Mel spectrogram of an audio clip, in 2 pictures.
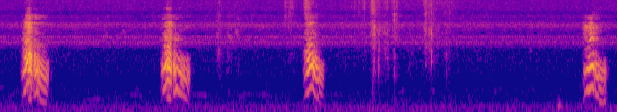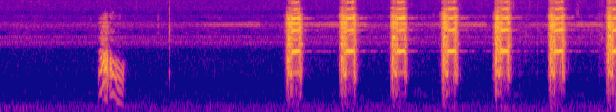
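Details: Grey francolin (teetar) calling, used for hunting: five harsh, slurred notes at irregular gaps of one to two seconds, then a quick run of seven sharp, clipped, high notes.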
